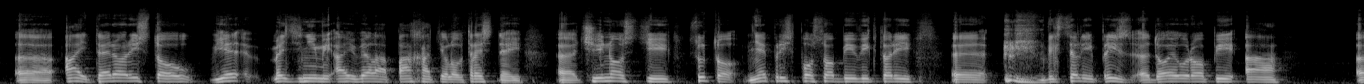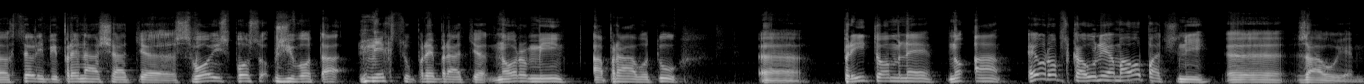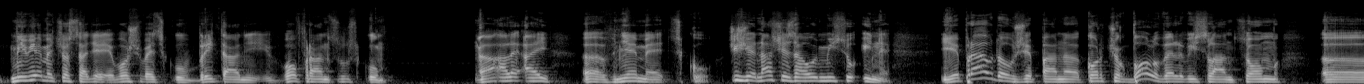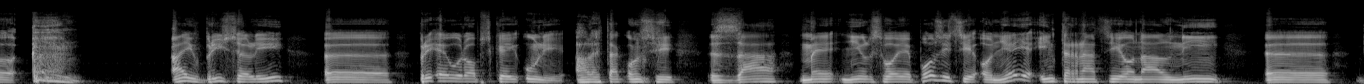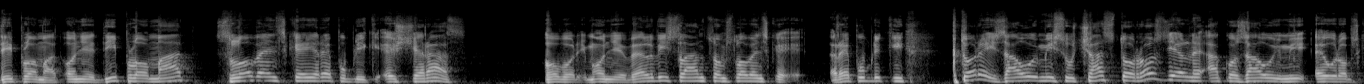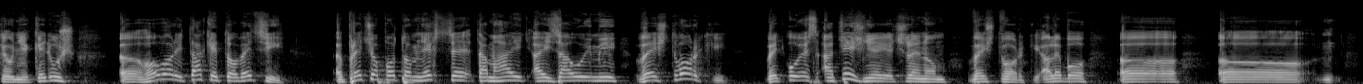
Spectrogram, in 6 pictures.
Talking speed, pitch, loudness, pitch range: 100 wpm, 130 Hz, -24 LUFS, 115-150 Hz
